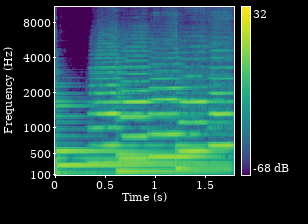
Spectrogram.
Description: flute-harp
minuet5-5.wav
